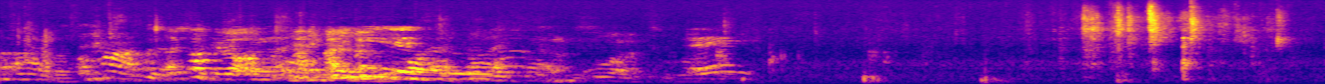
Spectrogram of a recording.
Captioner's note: puheensorinaa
